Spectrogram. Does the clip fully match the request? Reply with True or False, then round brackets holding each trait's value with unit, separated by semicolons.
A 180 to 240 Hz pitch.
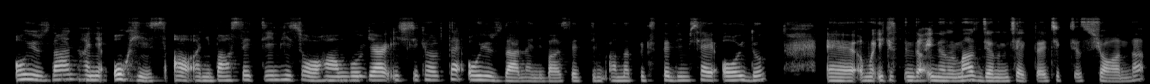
True (185 Hz)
